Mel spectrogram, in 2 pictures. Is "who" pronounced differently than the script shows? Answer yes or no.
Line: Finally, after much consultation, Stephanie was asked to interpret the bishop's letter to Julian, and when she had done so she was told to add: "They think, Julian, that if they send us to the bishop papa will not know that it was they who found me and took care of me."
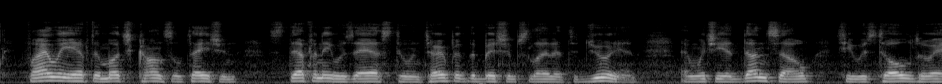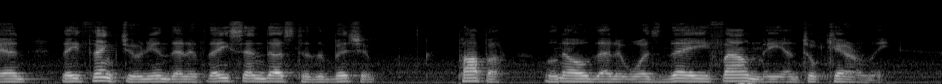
yes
